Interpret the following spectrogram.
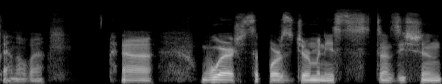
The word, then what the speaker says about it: NOW: So it's written now, and it's very hard to pronounce it not as now, NOW, or it's NOV. How do you pronounce it? NOV or N. And Yeah. then NOV, because it's a German company, so it's NOV.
